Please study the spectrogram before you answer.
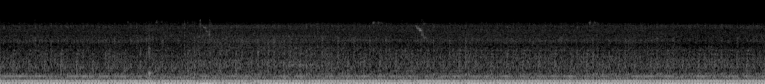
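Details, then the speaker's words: Volvo XC70 D5 2.4 diesel, first start after high-pressure fuel pump replacement, purging air: steady, even idle with smooth low hum, no knocks or hunting; normal idle. "Give it a few seconds to work out any air that might be in it. So far it's running smooth."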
